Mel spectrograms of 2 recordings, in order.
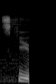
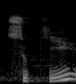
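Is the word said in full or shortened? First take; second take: shortened; full. First: The word is said shortened, in a reduced form. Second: The word is said in full, every sound clear. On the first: "most of the times Japanese pronounce it tsuki" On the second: "some people say tsuki"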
